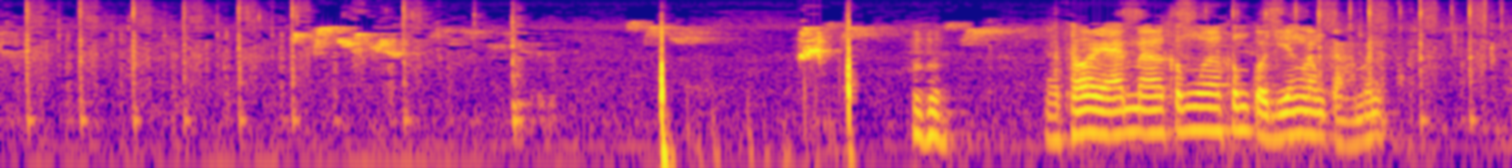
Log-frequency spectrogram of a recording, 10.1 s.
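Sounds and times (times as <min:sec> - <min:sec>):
bird chirping: 0:01.8 - 0:07.7.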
